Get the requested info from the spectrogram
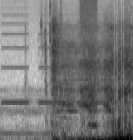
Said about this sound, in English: Oh my god, the car's just started by itself. Fucking hell, the lights are on the dashboard, it's going crazy.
